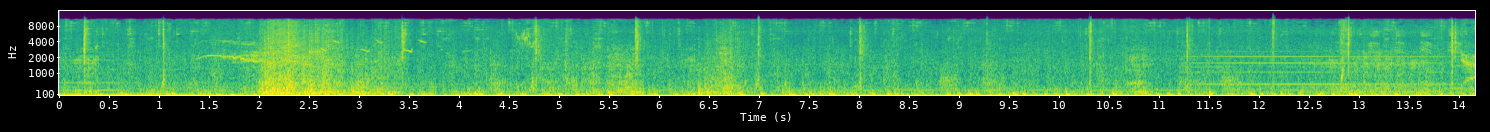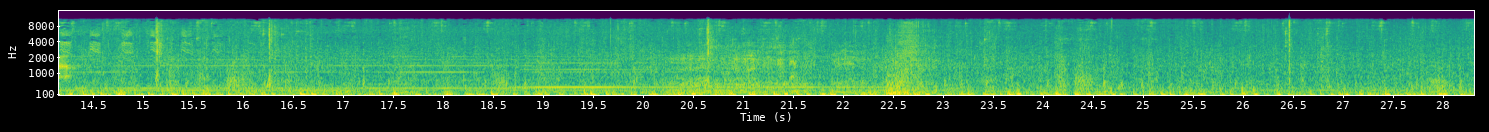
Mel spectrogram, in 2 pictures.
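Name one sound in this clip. A horse-drawn wagon rattles and creaks along a dirt track.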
